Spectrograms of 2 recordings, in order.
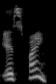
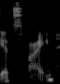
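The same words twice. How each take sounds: First: Higher, bright it's fine with a lift; reassuring it's fine with a rising end; mother comforting the crying ophthalmologist; light reassurance. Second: Breathy whisper, shrugging it off; a hushed it's fine to the doctor; mother quietly waving off the ophthalmologist; whispered brush-off. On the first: Mom reassuring crying doctor. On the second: Mom brushing off doctor's concern. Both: Retold or imitated.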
